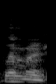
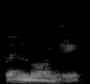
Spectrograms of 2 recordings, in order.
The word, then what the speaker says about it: Glenmorangie: So what's Glenmorangie I always thought, but it's Glenmorangie, I believe is the correct pronunciation.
